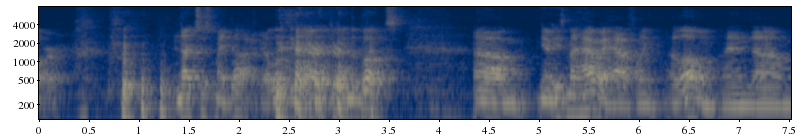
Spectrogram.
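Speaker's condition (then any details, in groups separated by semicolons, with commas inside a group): No condition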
